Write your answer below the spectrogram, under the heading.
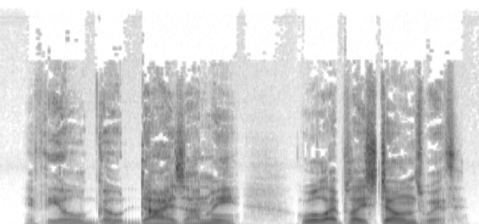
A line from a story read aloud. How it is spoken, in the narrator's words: he told himself roughly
